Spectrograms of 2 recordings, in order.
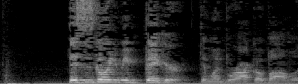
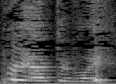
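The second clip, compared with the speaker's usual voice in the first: high, loud, laughing through tears; crying with laughter; 14 semitones higher, 7 dB louder than usual. Real, not acted. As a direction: talk while helpless with laughter.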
